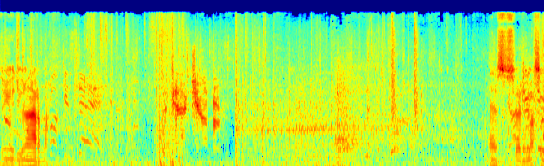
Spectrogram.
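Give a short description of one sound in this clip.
Gunfire and explosions boom from a video game.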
